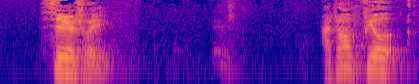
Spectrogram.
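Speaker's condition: Down syndrome; played as soundbite

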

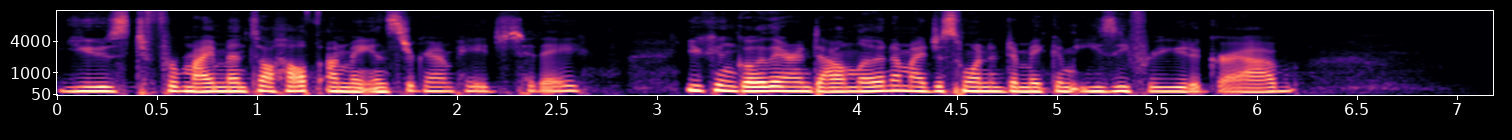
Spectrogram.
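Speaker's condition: No condition

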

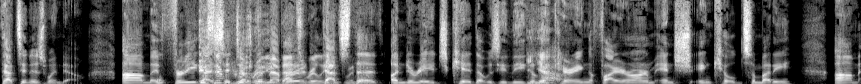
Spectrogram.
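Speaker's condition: No condition

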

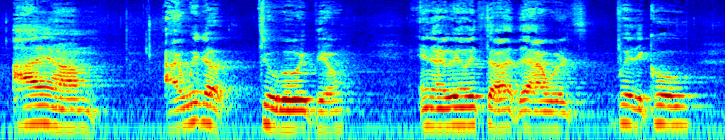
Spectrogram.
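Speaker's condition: Cerebral palsy; daily fight against body spasms and gyrations

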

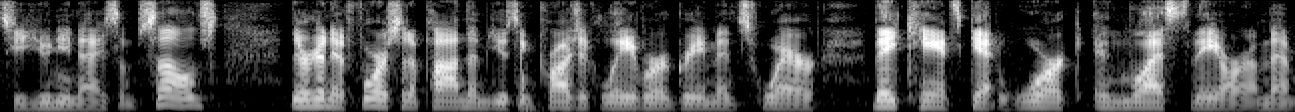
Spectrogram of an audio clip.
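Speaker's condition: No condition

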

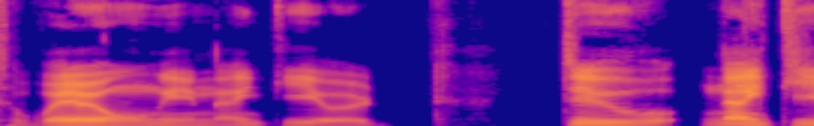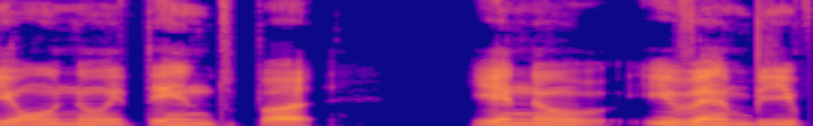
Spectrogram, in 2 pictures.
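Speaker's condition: Cerebral palsy; congenital

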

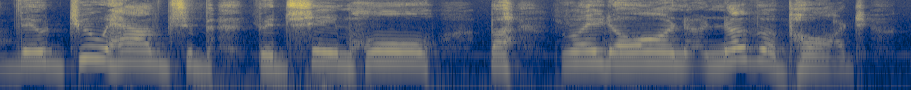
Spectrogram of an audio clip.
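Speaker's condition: Mild cerebral palsy; slightly higher-pitched than typical male voice

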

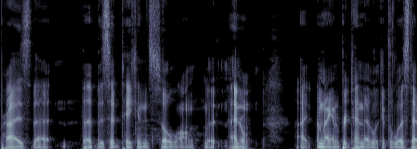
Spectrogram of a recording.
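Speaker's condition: No condition

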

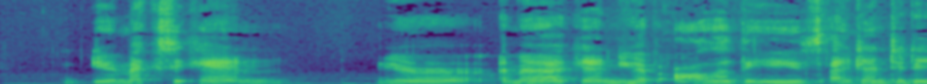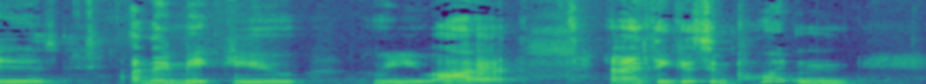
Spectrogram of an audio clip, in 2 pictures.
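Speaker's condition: Deafness, severe to profound; implant worse ear 34

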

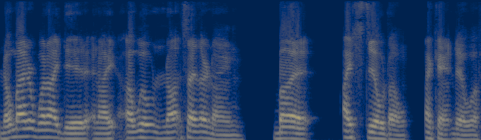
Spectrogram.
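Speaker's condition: Cleft palate; cleft palate since childhood

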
